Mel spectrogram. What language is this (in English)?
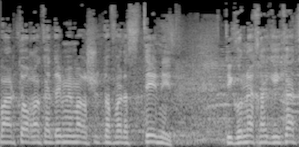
Hebrew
